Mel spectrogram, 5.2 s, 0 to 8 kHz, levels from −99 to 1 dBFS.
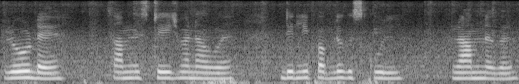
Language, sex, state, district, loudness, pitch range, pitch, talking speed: Hindi, female, Bihar, West Champaran, -17 LUFS, 205-225 Hz, 215 Hz, 140 wpm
